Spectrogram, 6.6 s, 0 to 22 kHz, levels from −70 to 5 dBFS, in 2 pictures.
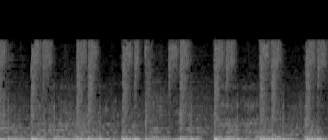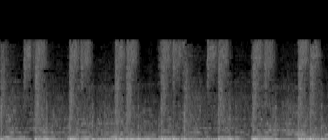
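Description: The audio has packet-loss damage of two kinds. A burst of packet loss runs from 1.39 to 1.47 s. About 60 ms of the stream never arrived, and the receiver filled that span by extending the last sound and fading it out. It comes out as a held buzz or dying hiss before the audio resumes with 60 ms skipped. A spectrogram shows frozen, flat harmonics or smooth noise darkening toward the right, ending in an abrupt vertical seam. The waveform shows repeating periods shrinking in amplitude. There are also two instances of short concealed packet loss, at 3.59–3.63 s and 5.61–5.65 s. Each time, roughly 20 ms failed to reach the decoder, and the gap was patched with continued pitch or shaped noise, then blended back. Each is heard as a brief smear or wobble. On a spectrogram they appear as narrow patches of smoothed, detail-free energy. In the waveform they show as short stretches of overly regular or softened cycles.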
